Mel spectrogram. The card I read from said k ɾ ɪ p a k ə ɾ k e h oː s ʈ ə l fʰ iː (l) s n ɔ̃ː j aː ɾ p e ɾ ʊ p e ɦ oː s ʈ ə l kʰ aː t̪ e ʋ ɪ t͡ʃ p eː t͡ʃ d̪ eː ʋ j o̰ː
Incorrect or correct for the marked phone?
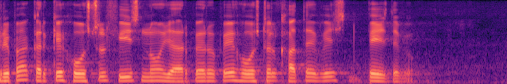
incorrect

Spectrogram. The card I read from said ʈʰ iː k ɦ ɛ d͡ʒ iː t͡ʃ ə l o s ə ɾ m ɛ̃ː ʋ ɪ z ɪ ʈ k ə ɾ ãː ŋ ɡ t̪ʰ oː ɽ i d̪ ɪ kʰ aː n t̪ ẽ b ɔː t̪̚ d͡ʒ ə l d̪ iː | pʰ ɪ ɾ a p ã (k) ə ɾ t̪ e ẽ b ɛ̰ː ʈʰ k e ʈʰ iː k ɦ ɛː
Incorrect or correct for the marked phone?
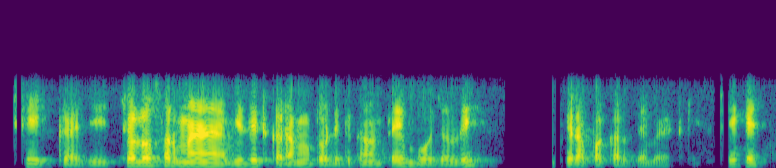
correct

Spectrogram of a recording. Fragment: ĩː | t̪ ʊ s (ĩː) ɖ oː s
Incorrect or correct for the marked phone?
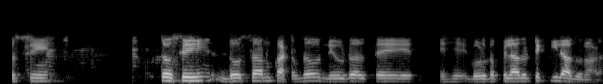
correct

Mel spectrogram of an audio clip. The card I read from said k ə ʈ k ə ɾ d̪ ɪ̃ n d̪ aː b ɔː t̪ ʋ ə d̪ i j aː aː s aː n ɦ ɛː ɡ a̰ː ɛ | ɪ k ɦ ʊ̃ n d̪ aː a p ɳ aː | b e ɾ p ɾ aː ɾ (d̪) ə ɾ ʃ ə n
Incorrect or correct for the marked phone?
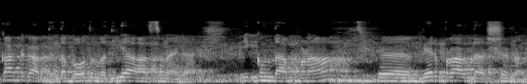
correct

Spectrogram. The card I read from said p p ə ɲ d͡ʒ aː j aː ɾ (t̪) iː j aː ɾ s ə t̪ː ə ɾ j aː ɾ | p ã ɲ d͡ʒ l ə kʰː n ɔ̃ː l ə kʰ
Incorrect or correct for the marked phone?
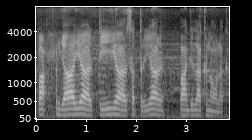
correct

